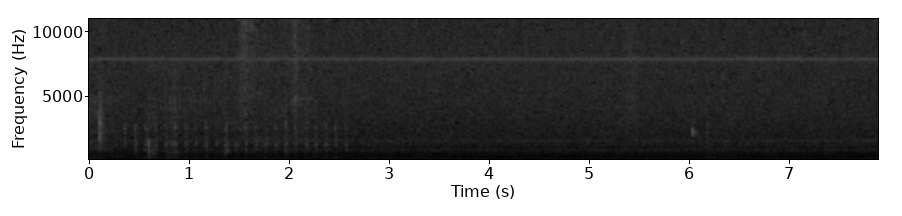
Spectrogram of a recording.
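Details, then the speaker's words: Quiet desktop PC, i5, Arctic Cooling Freezer i30, foam-lined Cooler Master case, fans at low speed: quick irregular ticking and chattering over a soft fan hush, then settling; normal hard drive seeking as Windows boots. "so so so yeah as you can hear the most noisy guys the hdd this window is starting it's using a lot of read and write cycles"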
